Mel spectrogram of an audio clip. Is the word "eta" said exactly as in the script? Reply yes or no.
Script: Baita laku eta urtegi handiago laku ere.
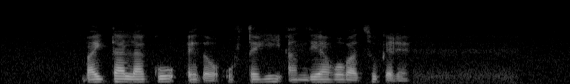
no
